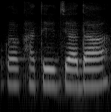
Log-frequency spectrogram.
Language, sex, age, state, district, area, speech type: Maithili, female, 18-30, Bihar, Purnia, rural, spontaneous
